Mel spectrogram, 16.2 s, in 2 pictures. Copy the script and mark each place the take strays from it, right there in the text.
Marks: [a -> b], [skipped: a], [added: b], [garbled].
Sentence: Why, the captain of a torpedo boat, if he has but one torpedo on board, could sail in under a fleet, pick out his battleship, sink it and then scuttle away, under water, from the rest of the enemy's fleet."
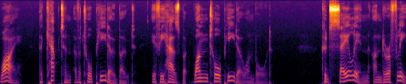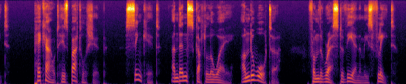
Why, the captain of a torpedo boat, if he has but one torpedo on board, could sail in under a fleet, pick out his battleship, sink it and then scuttle away, under water, from the rest of the enemy's fleet."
